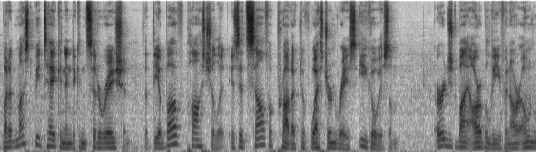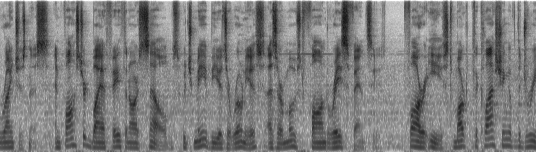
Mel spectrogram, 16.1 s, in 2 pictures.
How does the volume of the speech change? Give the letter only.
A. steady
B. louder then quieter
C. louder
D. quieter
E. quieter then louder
A.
